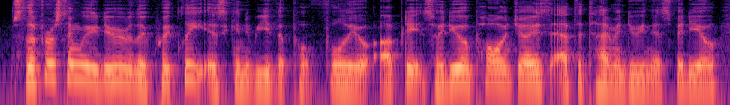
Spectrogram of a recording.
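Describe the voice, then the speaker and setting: A man's voice: mid-range voice, very fast, darkish tone. A man hosting a casual investing update, a bit stuffed up from a head cold, talking upbeat and straight to his viewers with plenty of fillers. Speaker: investing channel host.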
